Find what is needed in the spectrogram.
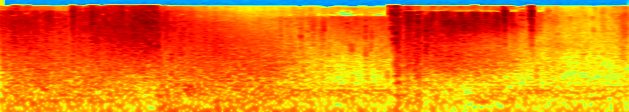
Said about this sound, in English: This is the guy with the rocket launcher. Somehow all of those rockets hit the box in front of me. Did not actually hit me.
